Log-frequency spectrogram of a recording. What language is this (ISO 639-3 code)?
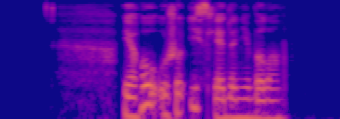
bel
